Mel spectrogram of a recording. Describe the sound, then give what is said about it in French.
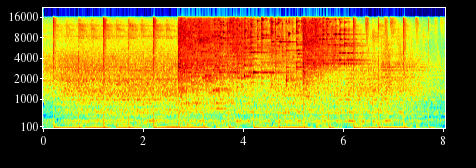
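The glass separating a studio from the street shatters in a bright, crackling burst lasting a couple of seconds after something heavy is thrown against it, with tinkling shards, over a loud, steady pulse of deep rhythmic thuds that continues throughout. “C'était le verre qui délimitait l'ensemble du studio de la rue qui venait de partir en éclats.”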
